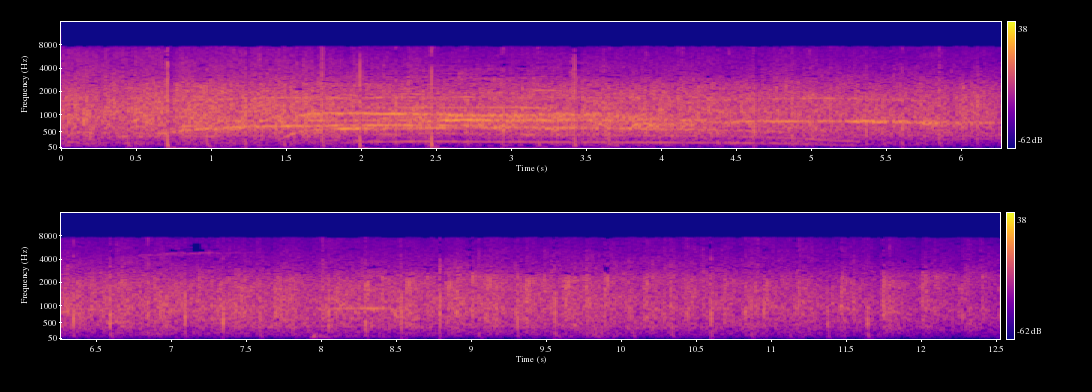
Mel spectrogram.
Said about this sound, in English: So let's give a big round of applause to these three.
